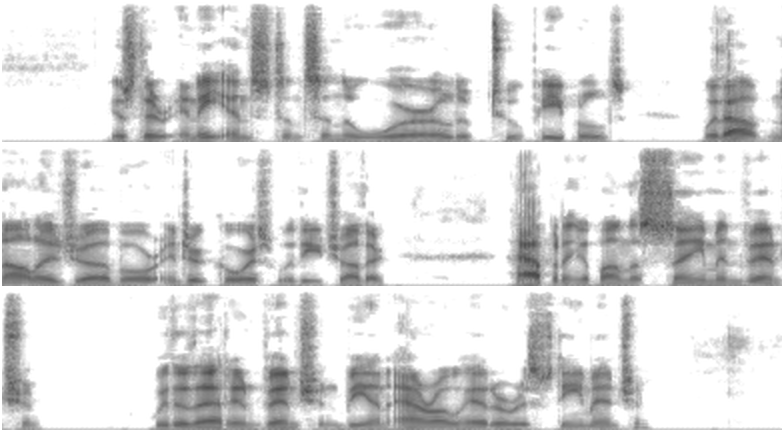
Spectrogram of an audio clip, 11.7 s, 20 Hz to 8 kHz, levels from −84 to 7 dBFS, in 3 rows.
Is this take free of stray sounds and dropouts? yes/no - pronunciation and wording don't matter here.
yes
